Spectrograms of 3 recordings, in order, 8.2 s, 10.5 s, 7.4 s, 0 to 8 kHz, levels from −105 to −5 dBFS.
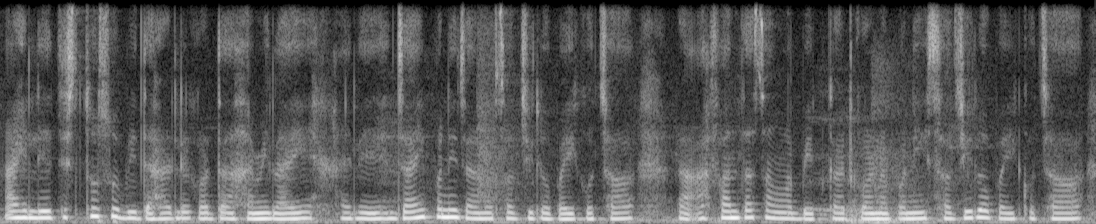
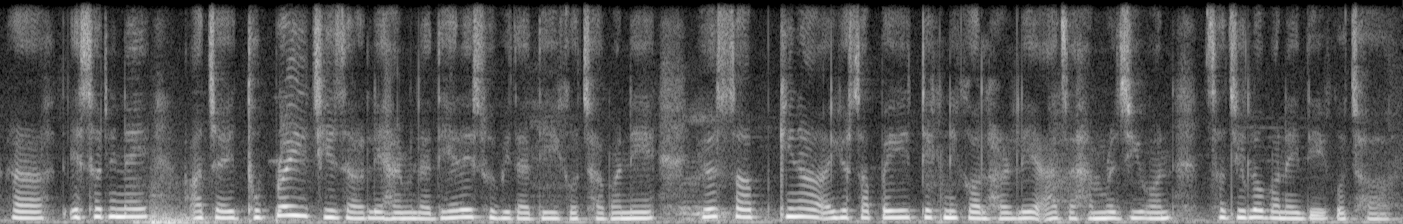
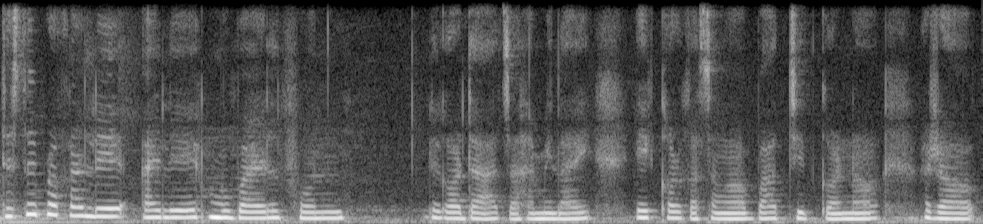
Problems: constant background noise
